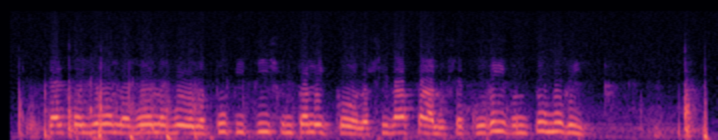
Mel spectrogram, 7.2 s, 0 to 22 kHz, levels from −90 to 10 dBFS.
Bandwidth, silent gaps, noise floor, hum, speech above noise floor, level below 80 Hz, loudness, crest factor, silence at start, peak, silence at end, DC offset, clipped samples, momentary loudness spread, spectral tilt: 5.2 kHz; none; -45 dBFS; none; 25 dB; -42 dBFS; -21 LUFS; 14 dB; 0.2 s; -6 dBFS; 0.1 s; under 0.1%; under 0.1%; 8 LU; -10 dB/octave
